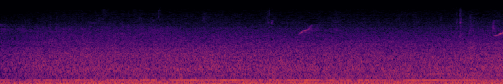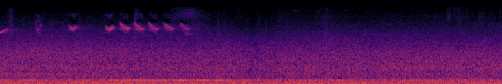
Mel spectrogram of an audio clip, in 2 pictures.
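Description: Bird calling with a few short rising chirps, then a quick run of about six high chirps around six seconds in, over a steady low rumble with a faint hum.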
